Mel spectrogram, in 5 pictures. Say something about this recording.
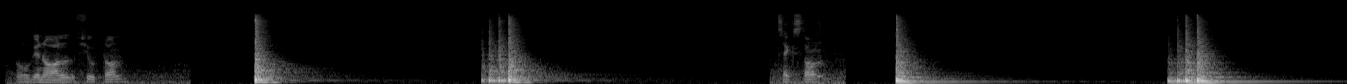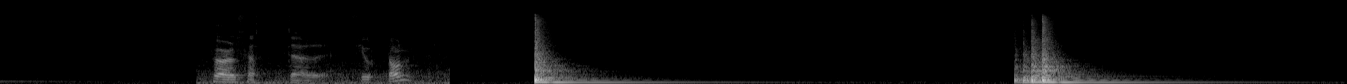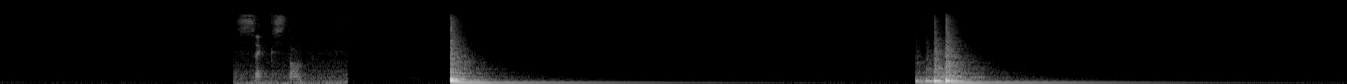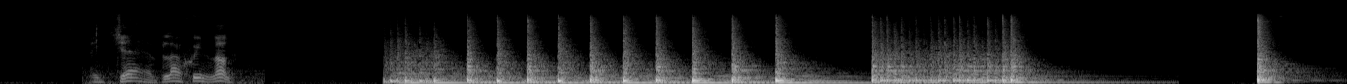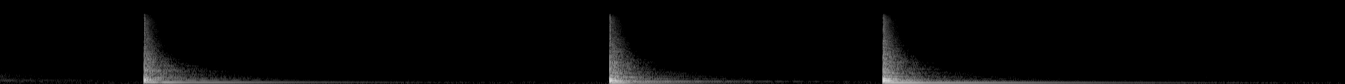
Gretsch floor toms 14 16 and replacing feet to Pearl
This is a recording of two Gretsch Catalina Maple floor toms, one 14 inches in diameter, one 16 inches. I replaced the original tom feet with Pearl air suspension feet, which gave a huge improvement in tone, resonance and sustain.
Recorded with a Sony ECM-DS70P Stereo Recording Microphone into an iRiver H340 mp3 player. Normalized in Sony Sound Forge.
